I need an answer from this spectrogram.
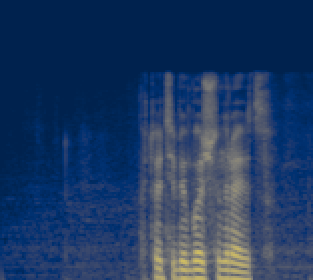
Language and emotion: Russian, neutral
